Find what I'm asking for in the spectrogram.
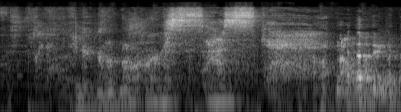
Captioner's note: creepy Orochimaru voices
